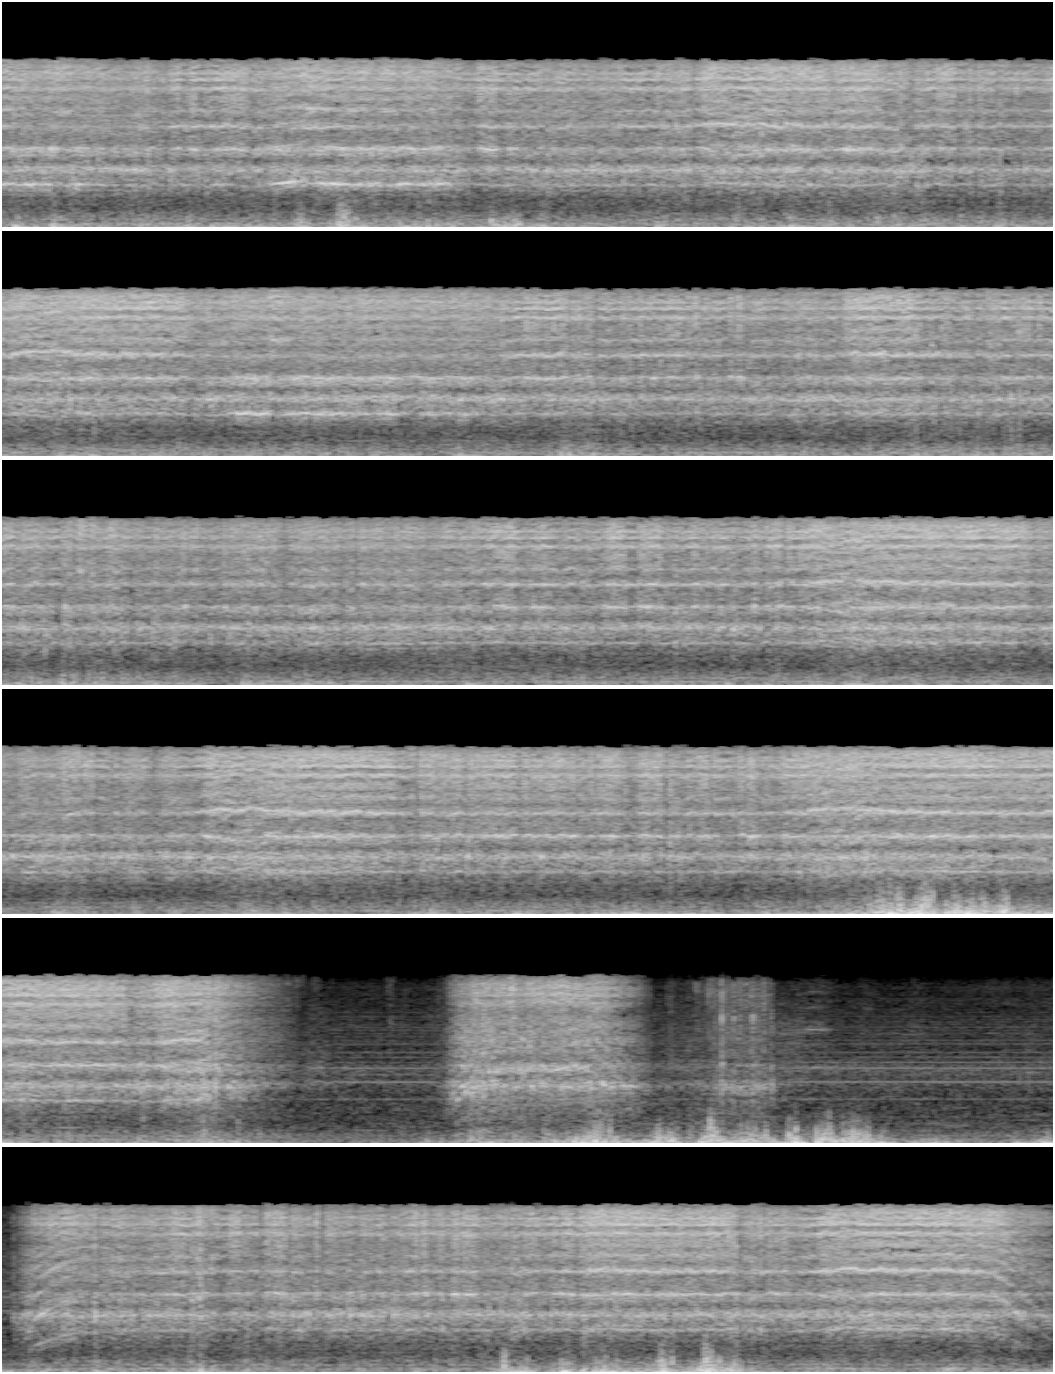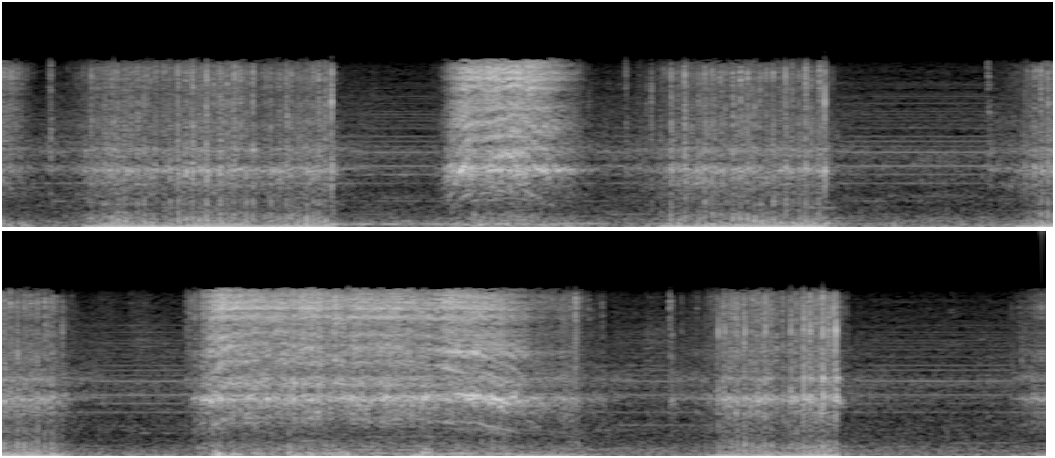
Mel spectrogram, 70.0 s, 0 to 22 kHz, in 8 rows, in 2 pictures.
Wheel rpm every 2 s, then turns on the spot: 200, 200, 200, 200, 200, 200, 200, 200, 200, 200, 200, 200, 200, 200, 200, 200, 200, 200, 90, 70, 30, 10, 160, 200, 200, 200, 60, 30, 50, 20, 10, 60, 150, 30, 10.
40-42 54-56 58-62 68-70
